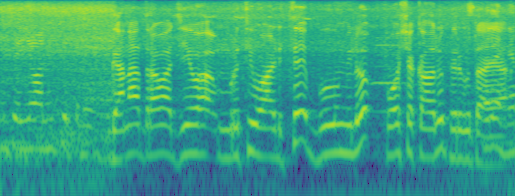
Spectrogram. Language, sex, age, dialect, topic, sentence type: Telugu, male, 25-30, Central/Coastal, agriculture, question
